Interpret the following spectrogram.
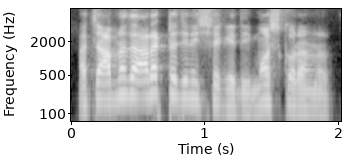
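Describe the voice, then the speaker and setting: A man's voice: on the high side, sing-song, racing, pushed and bright, dry recording, clean studio sound. A man teaching a Quran reading class over an online call, drilling pronunciation by repeating words.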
